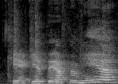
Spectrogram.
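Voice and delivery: imitated Down East Maine accent. Locals answering lost summer visitors, Maine accent. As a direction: stretch the vowels like a Mainer, no Rs. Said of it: "I spent summers in Maine".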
